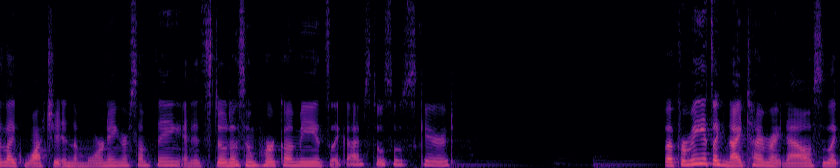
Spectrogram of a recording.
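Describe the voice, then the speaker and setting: Woman streamer, casual rambling chat over a craft build, filler-heavy and giggly, soft music underneath. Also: medium pitch. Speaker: streamer building a model kit.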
